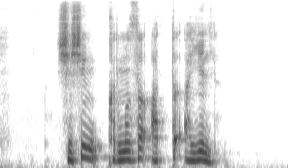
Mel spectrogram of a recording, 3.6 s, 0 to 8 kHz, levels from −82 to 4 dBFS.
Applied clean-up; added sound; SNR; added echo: none; none; none; none.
